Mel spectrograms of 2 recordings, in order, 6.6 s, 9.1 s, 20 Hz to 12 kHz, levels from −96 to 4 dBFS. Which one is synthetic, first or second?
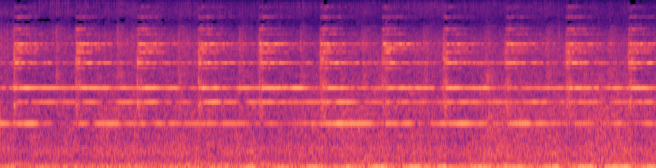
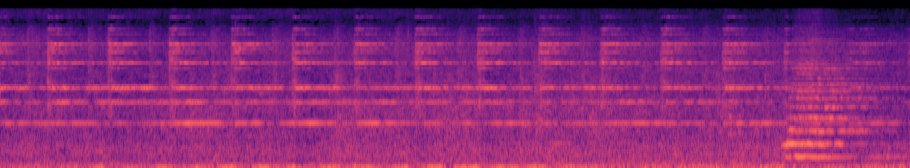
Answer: second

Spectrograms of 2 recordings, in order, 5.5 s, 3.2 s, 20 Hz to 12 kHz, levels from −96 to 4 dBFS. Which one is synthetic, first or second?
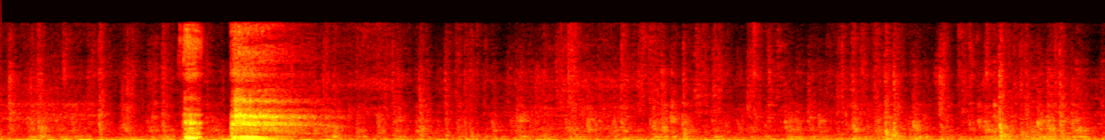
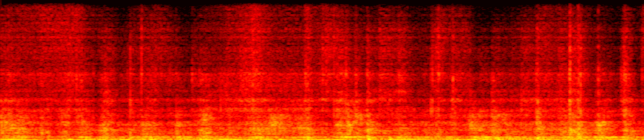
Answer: second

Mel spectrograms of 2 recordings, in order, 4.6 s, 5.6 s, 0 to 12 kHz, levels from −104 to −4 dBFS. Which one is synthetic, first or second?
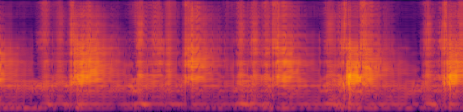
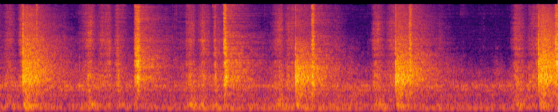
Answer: first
